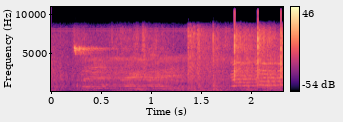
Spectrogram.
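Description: Dodgeballs bouncing and thumping on a wooden gym floor amid players' voices, echoing in a large hall, with a couple of sharp ball impacts near the end.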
